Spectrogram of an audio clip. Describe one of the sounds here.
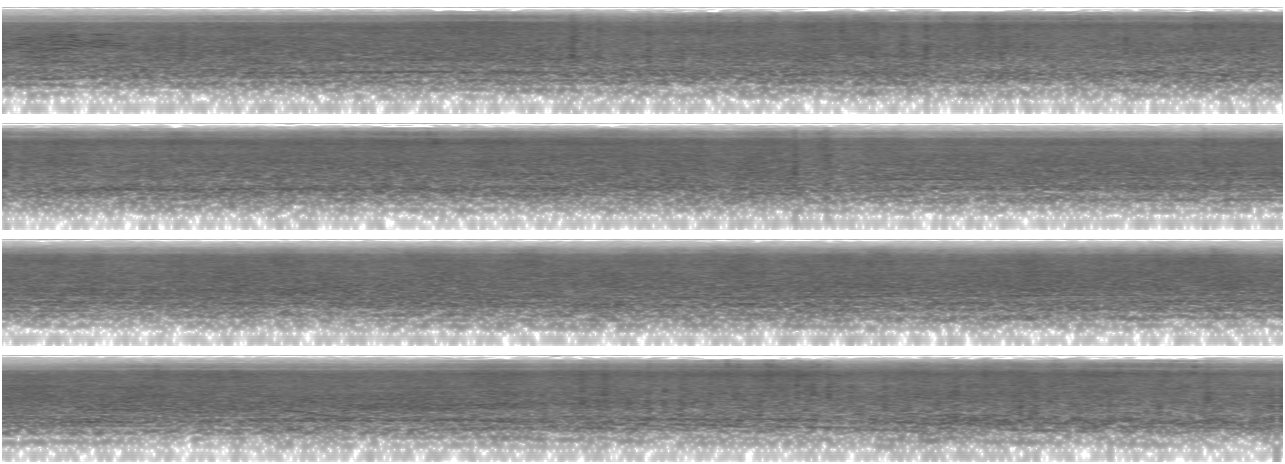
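A crowd of spectators murmurs and cheers nearby.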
